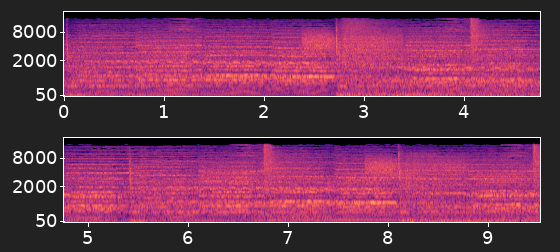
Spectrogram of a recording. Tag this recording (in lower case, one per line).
background music
music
